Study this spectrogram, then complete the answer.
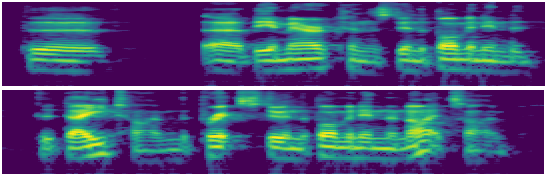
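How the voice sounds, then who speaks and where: With a London accent and fairly even intonation, a man with a fairly low pitch talks against a quiet background. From Southeast London. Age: 20s. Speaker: actor. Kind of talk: interview. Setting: video call.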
